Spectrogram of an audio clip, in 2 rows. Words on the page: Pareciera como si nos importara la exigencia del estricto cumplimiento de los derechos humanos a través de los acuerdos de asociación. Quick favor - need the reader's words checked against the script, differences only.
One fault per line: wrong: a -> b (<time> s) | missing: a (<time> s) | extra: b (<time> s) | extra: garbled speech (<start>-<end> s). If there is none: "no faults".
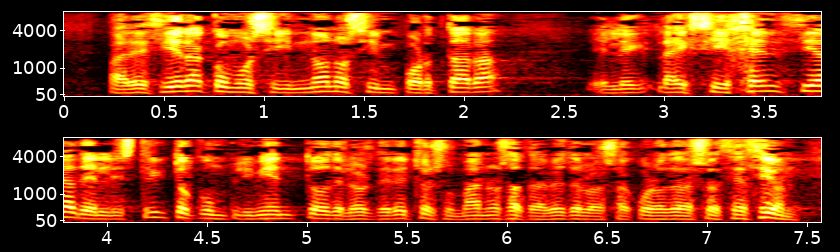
extra: no (1.1 s)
